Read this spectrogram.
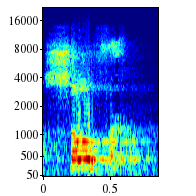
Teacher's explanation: Sama dengan sin makhraj shad itu, hanya perbedaannya isti'la, lidah naik ke atas.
